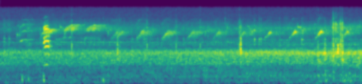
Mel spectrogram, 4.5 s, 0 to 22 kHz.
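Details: Black-winged stilts recorded in Okinawa, Japan, May 5, 2009: quick, sharp kek-like notes repeated rapidly, about three per second, with a continuous hiss in the background.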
